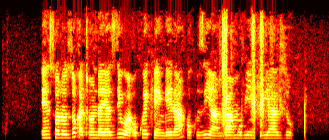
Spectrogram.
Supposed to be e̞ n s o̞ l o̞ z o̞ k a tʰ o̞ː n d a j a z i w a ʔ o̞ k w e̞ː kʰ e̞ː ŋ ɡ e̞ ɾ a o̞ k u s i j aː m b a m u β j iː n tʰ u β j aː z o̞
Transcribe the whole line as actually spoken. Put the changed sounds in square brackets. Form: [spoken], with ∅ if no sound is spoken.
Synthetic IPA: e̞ n s o̞ l o̞ z o̞ k a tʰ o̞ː n d a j a z i w a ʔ o̞ k w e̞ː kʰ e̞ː ŋ ɡ e̞ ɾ a o̞ k u [z] i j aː m b a m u β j iː n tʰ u β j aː z o̞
